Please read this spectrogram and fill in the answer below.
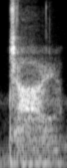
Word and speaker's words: chi: Next, we have, I like to call it chi. My ancient Greek professor does not enjoy when I call it chi, as it's more of a k sound, like an aspirated K.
